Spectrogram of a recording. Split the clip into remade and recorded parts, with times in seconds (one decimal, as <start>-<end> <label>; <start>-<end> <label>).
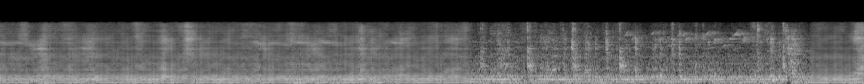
0.0-4.7 remade; 4.7-8.1 recorded; 8.1-8.6 remade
